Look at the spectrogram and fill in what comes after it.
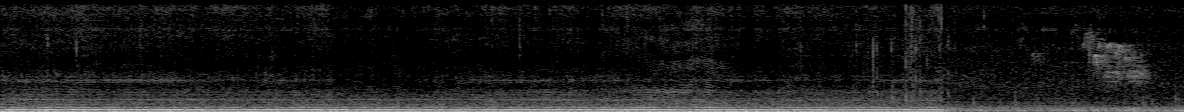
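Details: A bee on World Bee Day gives a steady, droning flight buzz with a clear low hum and overtones for about nine seconds, then it stops abruptly, leaving only quiet background.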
